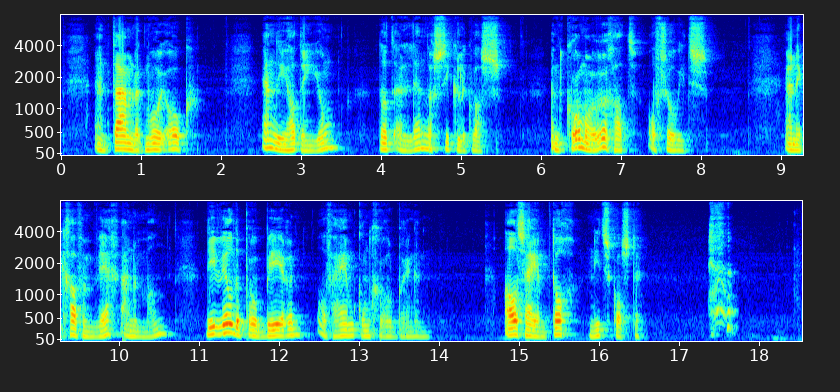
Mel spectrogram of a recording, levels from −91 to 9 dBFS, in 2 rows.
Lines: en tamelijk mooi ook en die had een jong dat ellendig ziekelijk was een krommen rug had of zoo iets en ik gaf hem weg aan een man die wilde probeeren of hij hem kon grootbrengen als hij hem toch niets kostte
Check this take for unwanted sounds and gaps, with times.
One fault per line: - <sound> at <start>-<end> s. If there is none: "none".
- cough at 17.4-17.8 s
